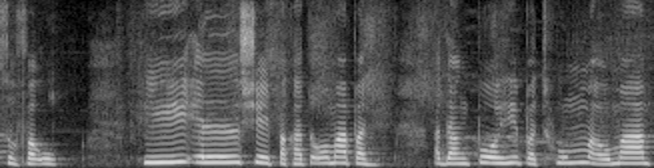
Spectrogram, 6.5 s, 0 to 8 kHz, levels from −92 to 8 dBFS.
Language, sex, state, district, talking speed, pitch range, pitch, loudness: Mizo, female, Mizoram, Aizawl, 145 wpm, 235-280 Hz, 260 Hz, -15 LUFS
